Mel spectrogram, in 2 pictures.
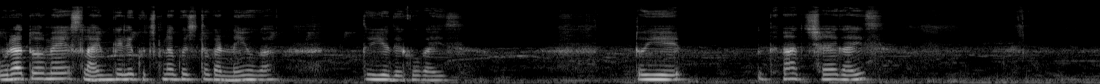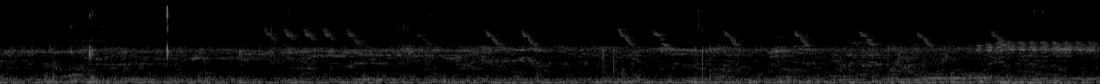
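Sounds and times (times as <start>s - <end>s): small bird chirping: 13.4s - 22.0s.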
